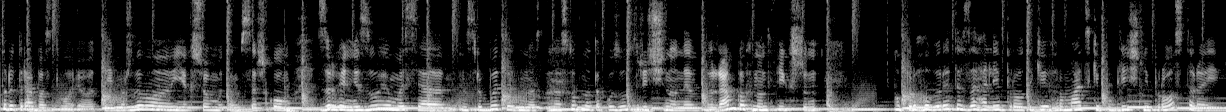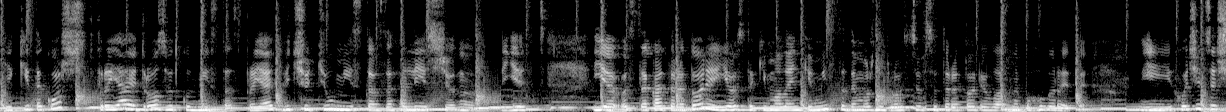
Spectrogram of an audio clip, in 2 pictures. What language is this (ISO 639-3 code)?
ukr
